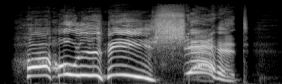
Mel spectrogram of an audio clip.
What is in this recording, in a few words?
violence awe, survivor voice manager; Left 4 Dead 2; left4dead2 dlc3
